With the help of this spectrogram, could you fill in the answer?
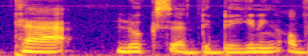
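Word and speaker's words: ت: Then we have the letter Ta. Ta. And Ta is very close to the one that we use in English, as in 10.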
